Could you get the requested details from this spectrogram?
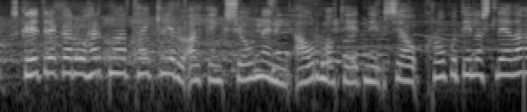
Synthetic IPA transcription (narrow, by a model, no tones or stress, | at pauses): skɾɪːt̪ɾekaɾɔɣɦɛɾt̪naðaɾ̥t̪ʰaːjcɪɛɾʏʔalcejŋksjoːwnɛnːiʔaːwɾmawht̪ɪejt̪nɪɣsjawkʰɾoːwkɔt̪iːlast̪lɛːða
